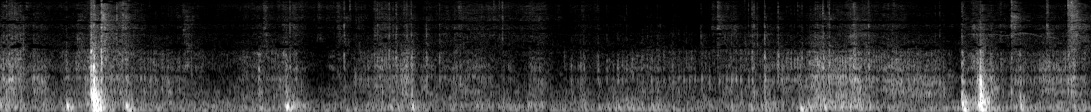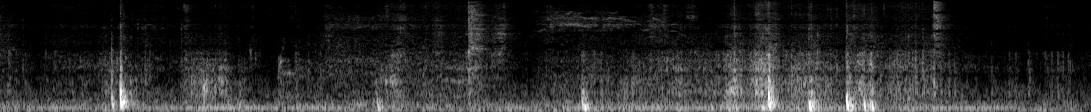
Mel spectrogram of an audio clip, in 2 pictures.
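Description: Irregular knocks and clicks of climbing hardware and boots against rock as a climber works up a fixed rope on ascenders. The loudest knock comes about half a second in, and a few more come near the middle and near the end.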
